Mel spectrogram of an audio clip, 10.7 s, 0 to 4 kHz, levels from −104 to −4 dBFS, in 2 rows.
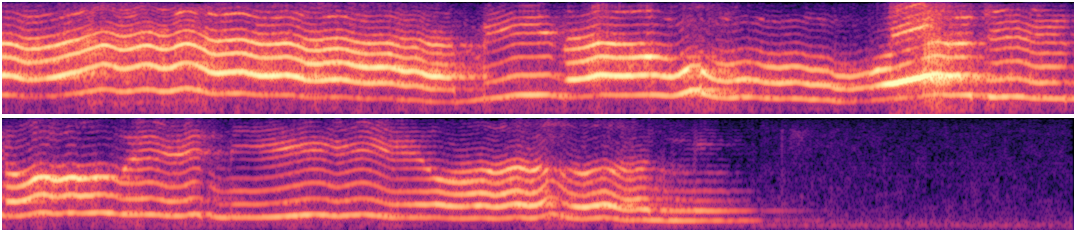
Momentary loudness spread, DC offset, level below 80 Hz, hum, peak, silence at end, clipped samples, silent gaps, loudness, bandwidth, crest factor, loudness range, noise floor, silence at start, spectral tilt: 16 LU; under 0.1%; -60 dBFS; none; 0 dBFS; 1.6 s; under 0.1%; none; -12 LUFS; 4 kHz; 12 dB; 11 LU; -58 dBFS; 0 s; -6.5 dB/octave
